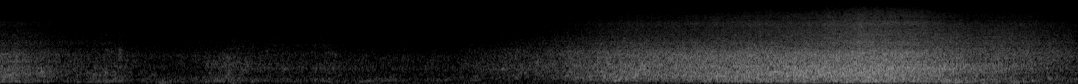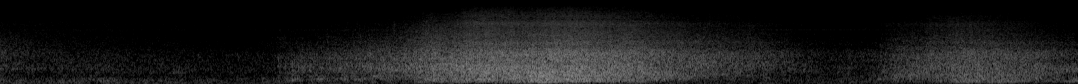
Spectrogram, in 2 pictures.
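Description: Ocean waves wash in slow, broad surges, two big swells rising and falling about eight seconds apart over a steady hiss of surf and faint wind, with no voices.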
